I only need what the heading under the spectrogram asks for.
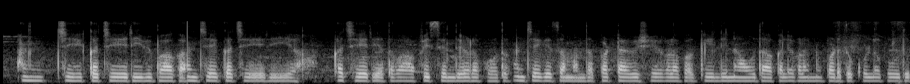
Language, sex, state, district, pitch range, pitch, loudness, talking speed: Kannada, female, Karnataka, Dharwad, 165-170 Hz, 170 Hz, -21 LUFS, 125 wpm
